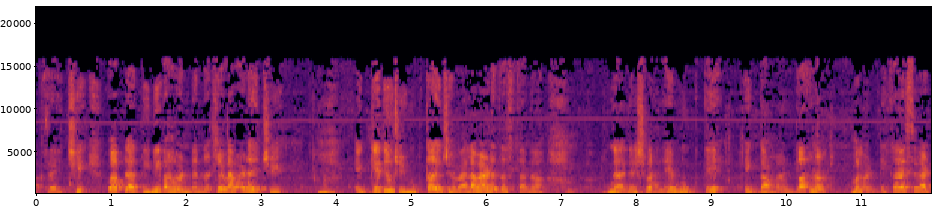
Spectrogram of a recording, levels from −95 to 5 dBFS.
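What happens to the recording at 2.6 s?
At 2.56 s the sound jumps ahead, with no silence. Roughly 150 ms is missing. This is likely a dropped buffer from an overrun: the samples were overwritten before being read, and the two ends were joined. A faint switching supply whistle also runs under this moment. It sits between about 8.4 and 8.8 kHz, around 30 dB below the signal.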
